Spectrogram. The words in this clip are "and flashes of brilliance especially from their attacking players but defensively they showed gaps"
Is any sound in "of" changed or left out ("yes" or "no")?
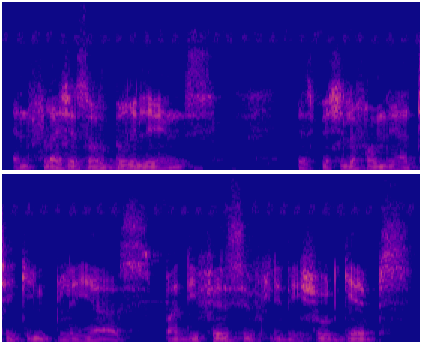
yes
